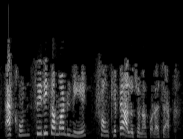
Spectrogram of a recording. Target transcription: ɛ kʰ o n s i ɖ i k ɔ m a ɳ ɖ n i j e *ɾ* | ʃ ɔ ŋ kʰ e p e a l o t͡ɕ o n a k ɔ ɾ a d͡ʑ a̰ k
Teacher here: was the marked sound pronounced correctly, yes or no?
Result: no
